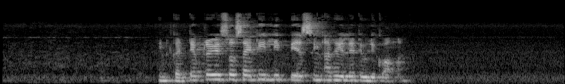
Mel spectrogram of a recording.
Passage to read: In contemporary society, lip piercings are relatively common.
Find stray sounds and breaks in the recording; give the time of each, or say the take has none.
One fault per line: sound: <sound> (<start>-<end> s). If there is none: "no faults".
no faults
